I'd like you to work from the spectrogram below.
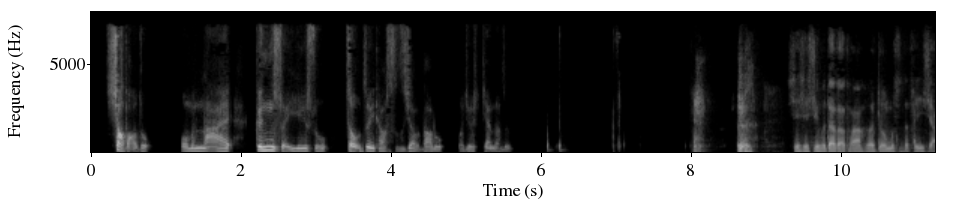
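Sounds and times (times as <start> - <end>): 
speech: 0.3 - 6.2, 8.0 - 11.2
short harsh coughs: 8.0 - 9.0.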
